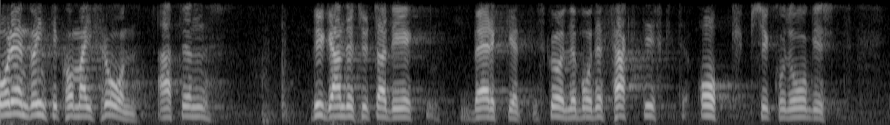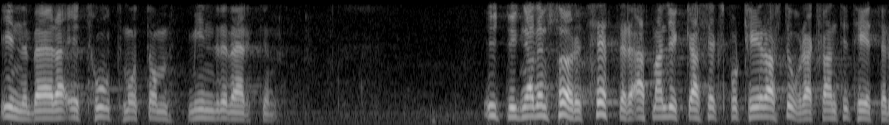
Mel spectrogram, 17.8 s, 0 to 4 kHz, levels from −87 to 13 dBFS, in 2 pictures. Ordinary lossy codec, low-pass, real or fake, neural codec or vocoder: Opus, 64 kbps; 3.6 kHz; real; none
